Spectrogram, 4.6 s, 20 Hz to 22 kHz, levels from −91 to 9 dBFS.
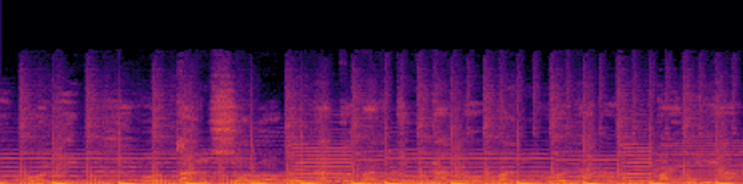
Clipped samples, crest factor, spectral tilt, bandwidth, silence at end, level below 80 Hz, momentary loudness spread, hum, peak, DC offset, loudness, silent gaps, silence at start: under 0.1%; 14 dB; -6 dB/octave; 15.5 kHz; 0 s; -24 dBFS; 2 LU; none; -6 dBFS; under 0.1%; -21 LUFS; none; 0 s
